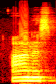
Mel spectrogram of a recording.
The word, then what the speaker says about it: honest: Honest begins with an H, but you don't pronounce the H.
